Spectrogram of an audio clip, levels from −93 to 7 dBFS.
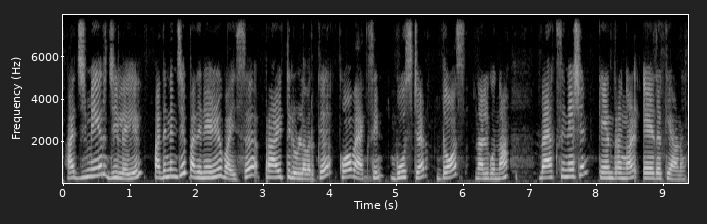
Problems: none marked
